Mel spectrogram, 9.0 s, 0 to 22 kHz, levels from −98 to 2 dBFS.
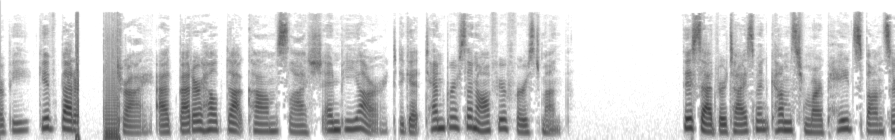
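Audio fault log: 0.76–1.20 s, cable pulled and plugged in: a pop as the live lead comes out, then close to silence for about 390 ms while nothing's connected. Near the end, the plug's tip touches on its own and you get roughly 140 ms of 60 Hz mains buzz, since the tip picks up hum before the shield makes contact. Once it seats fully, a second pop, and the speech is back.
3.96 s, gap at a join of encoded pieces: a hole of about 39 ms drops straight into the speech, with edges that the codec has smeared. It sounds like two separately encoded chunks butted together untrimmed, so the encoder's start-up delay and the padded last frame both stayed in as dead air. After the dropout the speech carries straight on from where it cut off, with nothing lost.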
